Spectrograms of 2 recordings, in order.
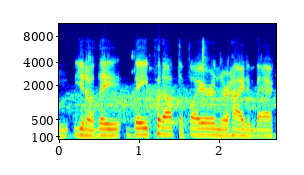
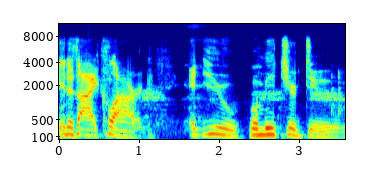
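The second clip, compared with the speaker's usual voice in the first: put-on monster voice. A game master voices a gigantic bugbear leaping onto a crate, in Clarg the bugbear voice. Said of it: "this gigantic bugbear jumps up on top of one of the crates and says".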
